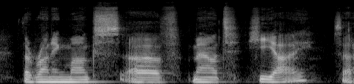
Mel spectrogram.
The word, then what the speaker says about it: Hiei: You travel to Japan and spend time with the running monks of Mount Hiei. Is that how you say it? Yeah, Hiei, right? I would say that you pronounce it as perfectly as as an American could.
